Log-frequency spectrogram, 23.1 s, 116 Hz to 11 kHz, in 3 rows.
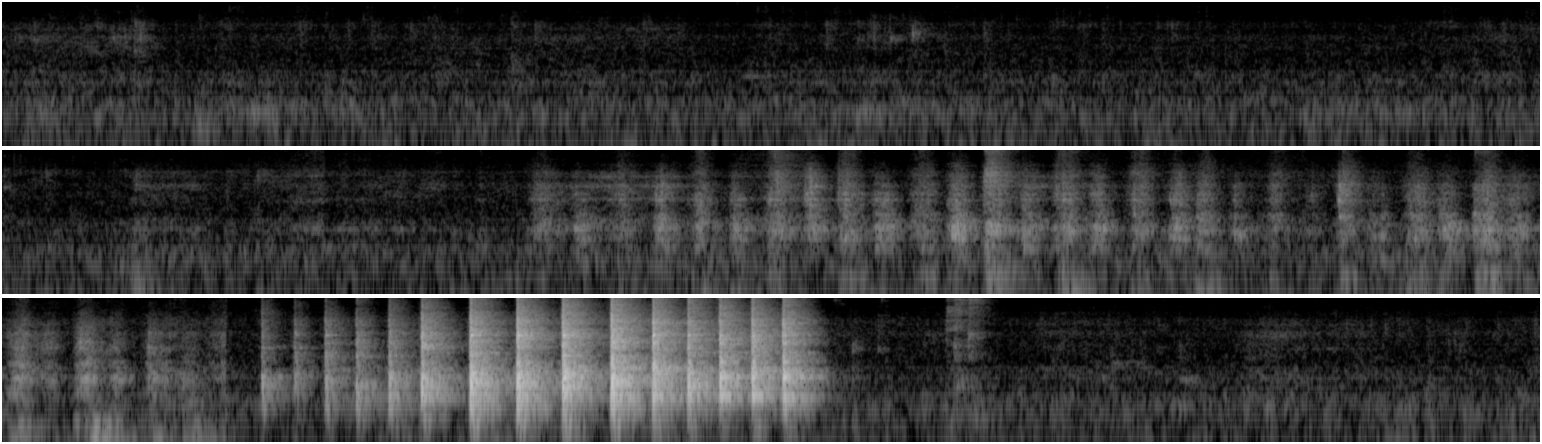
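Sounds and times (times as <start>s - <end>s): cheese grating on a metal grater: 10.3s - 16.6s.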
